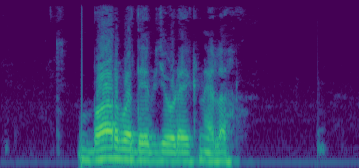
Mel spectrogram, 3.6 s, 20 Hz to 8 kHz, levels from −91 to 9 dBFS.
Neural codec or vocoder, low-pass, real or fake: none; 7.2 kHz; real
